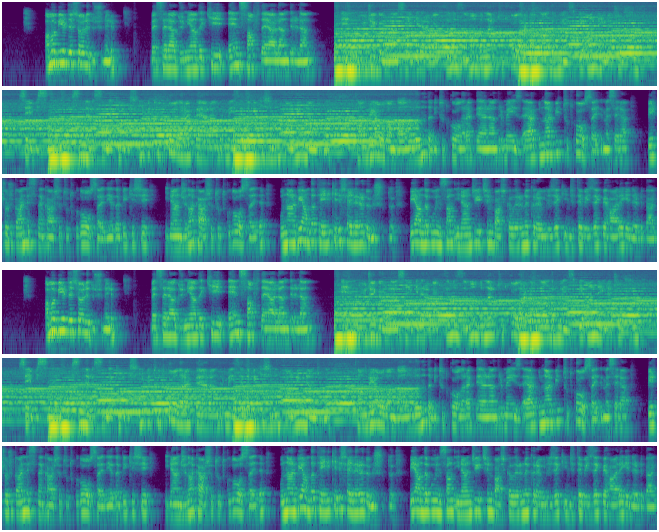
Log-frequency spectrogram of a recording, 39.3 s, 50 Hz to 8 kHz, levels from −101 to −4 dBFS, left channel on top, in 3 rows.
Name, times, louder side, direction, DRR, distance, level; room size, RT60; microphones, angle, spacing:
voice 1, 0.8-2.3 3.0-6.2 6.8-12.7 13.4-19.8 20.1-25.6 26.0-29.1 29.5-31.4 31.8-39.3, right 1 dB, 10° right, -1 dB, 1.0 m, -29 dB
sound 1, 6.6-21.4, left 1 dB, 75° left, 1.8 m, -22 dB
4.5 x 3.5 x 2.5 m, 0.41 s
head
